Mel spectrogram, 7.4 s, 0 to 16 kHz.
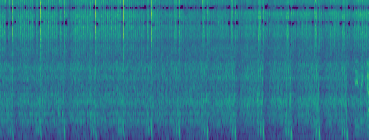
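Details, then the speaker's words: Eachine ET6 hit-and-miss model engine after repair: water-leak O-ring resealed with silicone and a head bolt that pinched the exhaust rocker shaft slackened so the governor latch engages; sharp firing pops about every half second with coasting between, governing properly. "which should mean that it misses more often in theory anyway so we're going to fire it up now and just see what she runs like"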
